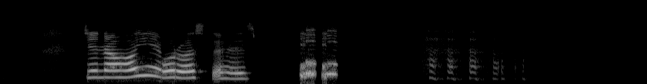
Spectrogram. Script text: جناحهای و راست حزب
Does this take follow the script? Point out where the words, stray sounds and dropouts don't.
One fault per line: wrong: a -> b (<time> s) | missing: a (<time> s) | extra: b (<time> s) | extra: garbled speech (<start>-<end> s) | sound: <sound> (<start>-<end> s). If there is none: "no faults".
sound: laugh (3.0-3.4 s)
sound: laugh (4.2-5.3 s)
